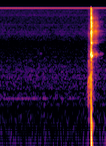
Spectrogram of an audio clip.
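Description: A golf driver striking a ball: one sharp, loud crack with a brief ring, near the end.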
